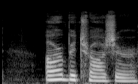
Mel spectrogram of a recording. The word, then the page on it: arbitrageur: American English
